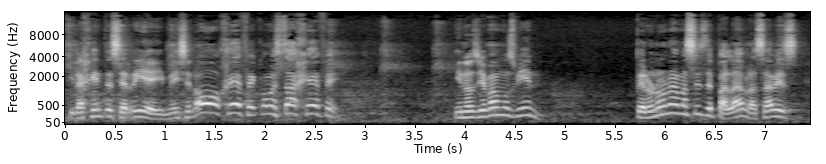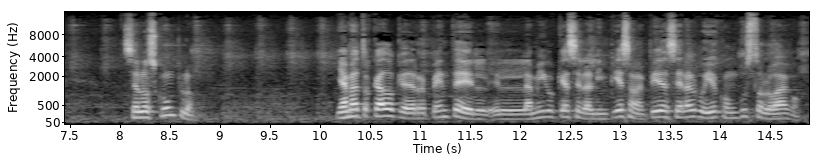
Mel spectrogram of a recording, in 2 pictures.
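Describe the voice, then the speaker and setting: A man's voice: fairly high pitch, expressive, fairly quick, a little mellow, a little hiss or hum. A man hosting a conversational Bible lesson for viewers, chatty, often restarting his sentences and turning aside to address his audience. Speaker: host and Bible teacher.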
